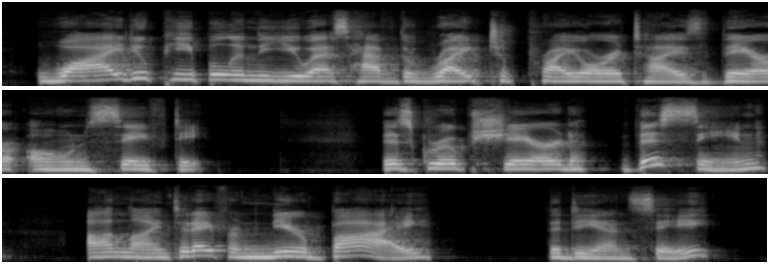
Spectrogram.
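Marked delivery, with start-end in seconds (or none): none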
